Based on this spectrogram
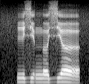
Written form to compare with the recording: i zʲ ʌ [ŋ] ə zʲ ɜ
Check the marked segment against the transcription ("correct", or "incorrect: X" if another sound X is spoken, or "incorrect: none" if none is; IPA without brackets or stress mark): correct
